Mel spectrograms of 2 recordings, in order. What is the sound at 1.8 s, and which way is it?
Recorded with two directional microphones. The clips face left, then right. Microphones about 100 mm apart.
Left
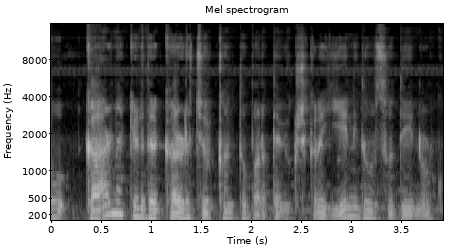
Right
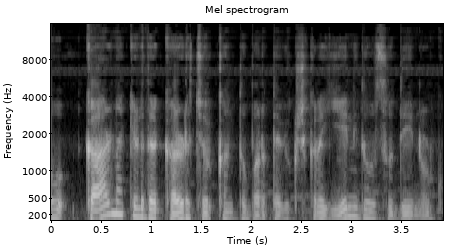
Speech, 5° right (ahead or behind).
